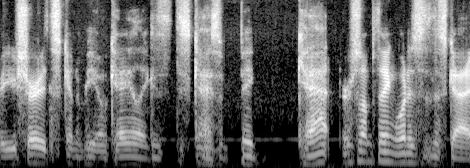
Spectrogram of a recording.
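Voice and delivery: hushed whisper. Game master voicing guards who turn to Yix about Tyrion, whispering. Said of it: "They turn like whispering to Yix".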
